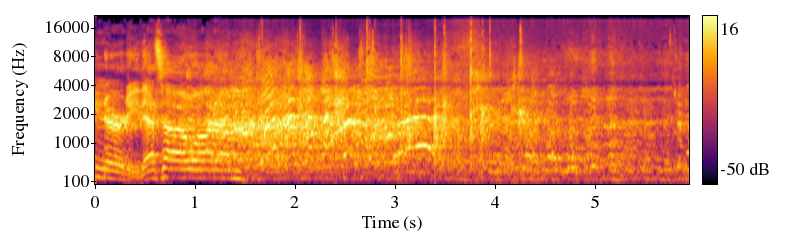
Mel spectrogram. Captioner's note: audience laughing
